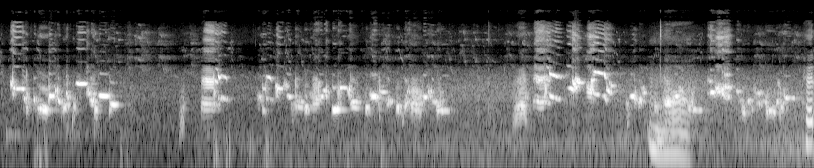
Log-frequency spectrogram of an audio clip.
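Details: Magpie with a modem-like voice: long, varied runs of warbled, sliding and clicking notes in bursts, with scratchy buzzing rasps, a brief pause, then a deep falling grating sound.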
